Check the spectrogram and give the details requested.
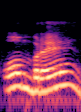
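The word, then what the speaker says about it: hombre: of the words here ombre the H in Spanish is silent let me see what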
